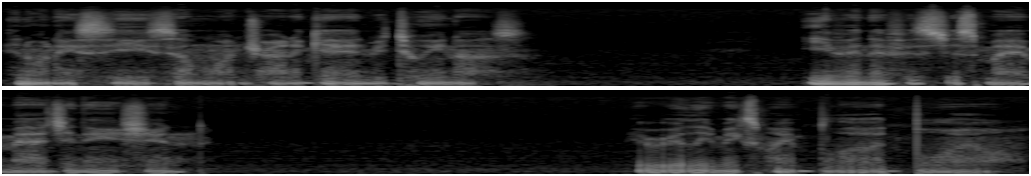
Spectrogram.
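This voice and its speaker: A man playing a jealous, protective and doting boyfriend in an intimate roleplay ASMR, speaking softly and hesitantly in whispers. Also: on the high side, big pitch swings, measured pace, gravelly, long pauses, heavily acted. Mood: jealous, possessive.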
